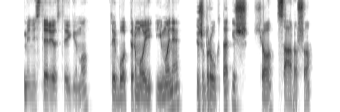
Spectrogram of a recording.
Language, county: Lithuanian, Vilnius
